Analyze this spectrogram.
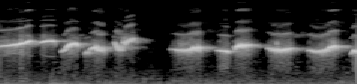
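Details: White-rumped shama singing aggressively to provoke other birds, with slurred rising and falling whistled notes delivered in a quick, rolling series and one short pause midway.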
